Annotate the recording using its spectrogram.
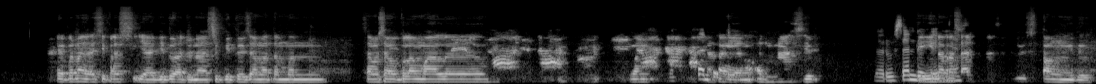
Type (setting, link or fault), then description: link, video call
